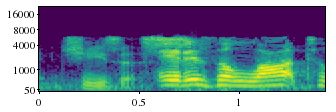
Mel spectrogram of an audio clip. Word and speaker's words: Jesus: old Carolina Jesus yeah my last name is Jesus yep that's how she pronounces it she's been doing her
